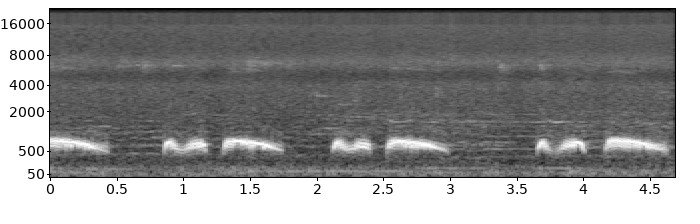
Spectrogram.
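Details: Spotted dove singing in the style known locally as crystal, tight and fast. Mellow coos come in repeated phrases: a quick double note followed by a longer, slightly falling coo, cycling about every one and a half seconds over faint background hiss.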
